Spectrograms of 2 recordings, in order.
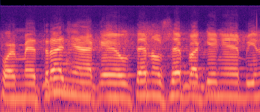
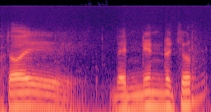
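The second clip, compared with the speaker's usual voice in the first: very soft, low, slow, hushed. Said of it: "¿y por qué lo dice tan bajito?".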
